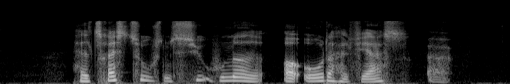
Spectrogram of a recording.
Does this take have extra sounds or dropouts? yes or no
yes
